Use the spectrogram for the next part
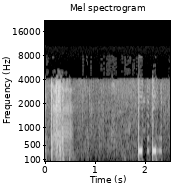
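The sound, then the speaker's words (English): Three short electronic beeps sound in quick succession near the end as participants hang up from a conference call at the end of a meeting, following a brief burst of muffled voice at the start. “People are hanging up.”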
